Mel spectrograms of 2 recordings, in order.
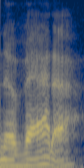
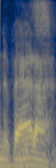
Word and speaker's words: Nevada: are like that's not how you pronounce our state why are you being stubborn yeah and so when I went spoken Nevada thank you I had to train myself to say the batterer cuz you know nobody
